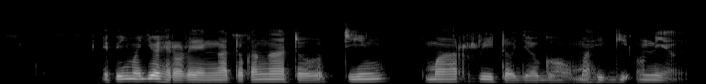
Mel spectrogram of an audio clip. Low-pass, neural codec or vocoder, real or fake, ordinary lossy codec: 7.2 kHz; none; real; none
